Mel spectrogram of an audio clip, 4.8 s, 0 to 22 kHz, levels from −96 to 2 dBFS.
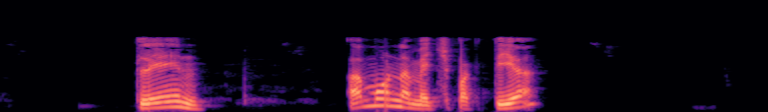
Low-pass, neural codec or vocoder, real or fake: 5.4 kHz; none; real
